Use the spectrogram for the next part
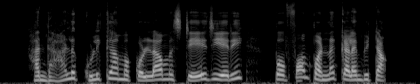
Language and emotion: Tamil, disgusted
